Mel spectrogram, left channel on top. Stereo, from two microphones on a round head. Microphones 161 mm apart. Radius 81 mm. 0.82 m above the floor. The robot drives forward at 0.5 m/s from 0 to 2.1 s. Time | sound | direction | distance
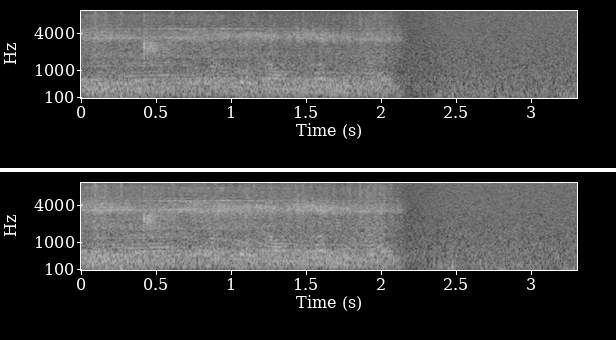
0.4 | a finger snap | 5° right (ahead or behind) | 6 m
